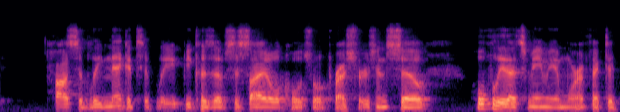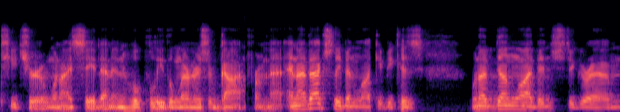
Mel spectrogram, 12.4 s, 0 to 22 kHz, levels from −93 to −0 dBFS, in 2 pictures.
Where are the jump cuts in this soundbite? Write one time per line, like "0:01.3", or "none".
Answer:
0:08.6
